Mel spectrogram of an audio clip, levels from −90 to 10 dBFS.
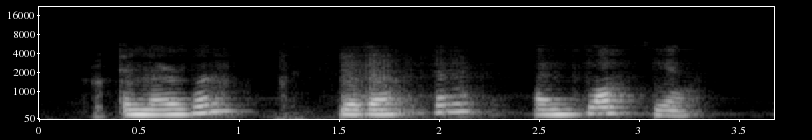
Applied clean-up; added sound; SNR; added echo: neural mask model DeepFilterNet 3.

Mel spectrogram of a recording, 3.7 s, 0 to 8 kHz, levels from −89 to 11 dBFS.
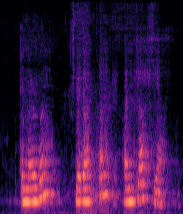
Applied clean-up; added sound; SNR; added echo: neural separator model SepFormer DNS4.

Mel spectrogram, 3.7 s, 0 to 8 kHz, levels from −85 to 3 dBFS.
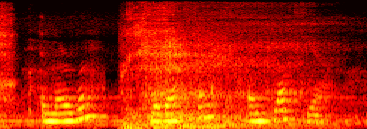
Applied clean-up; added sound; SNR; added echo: none; Animal; 8 dB; reverberation time 0.4 s.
